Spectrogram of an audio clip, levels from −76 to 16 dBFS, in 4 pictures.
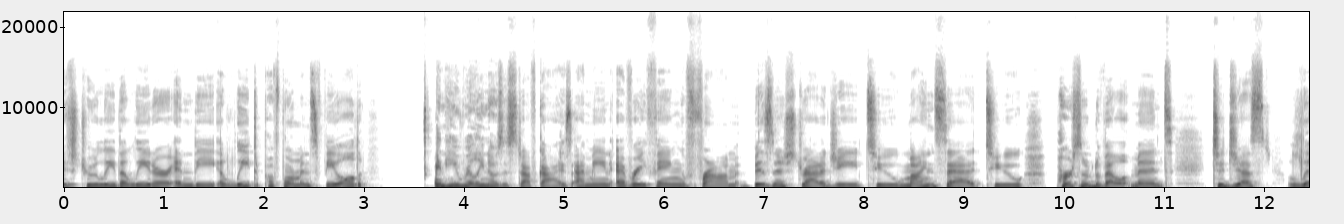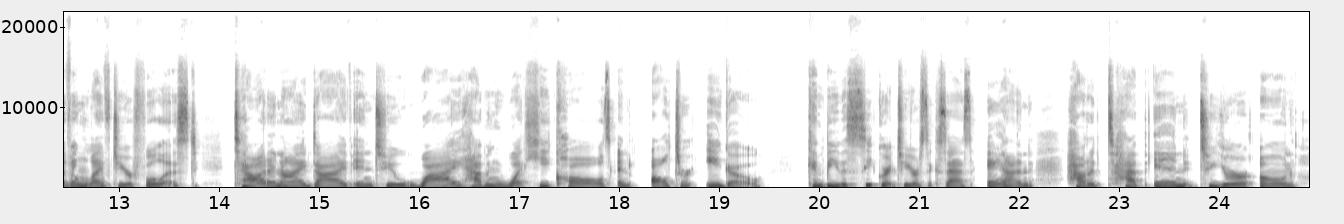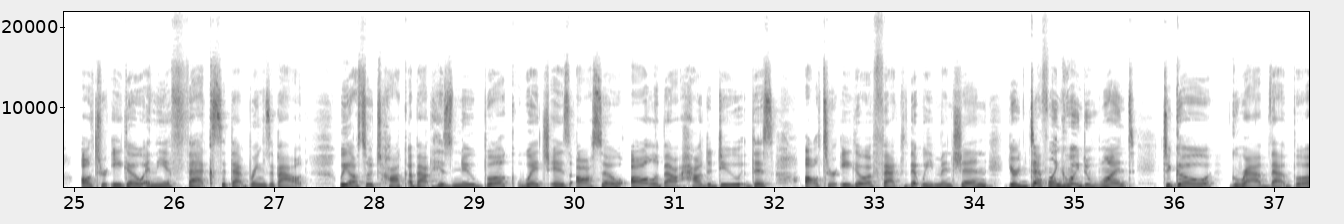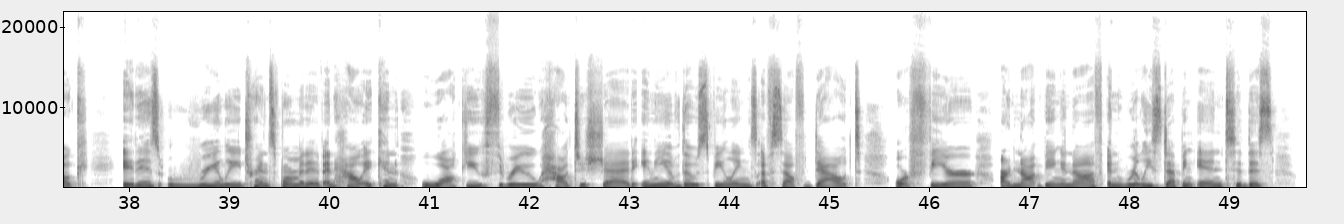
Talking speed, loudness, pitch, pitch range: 160 wpm, -26 LUFS, 200 Hz, 185-225 Hz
